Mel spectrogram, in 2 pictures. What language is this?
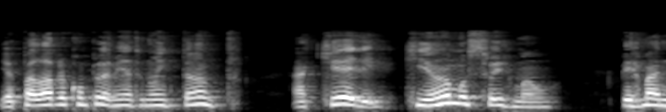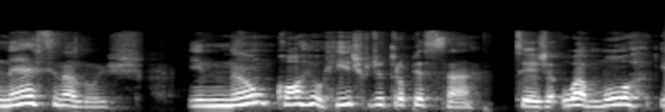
Portuguese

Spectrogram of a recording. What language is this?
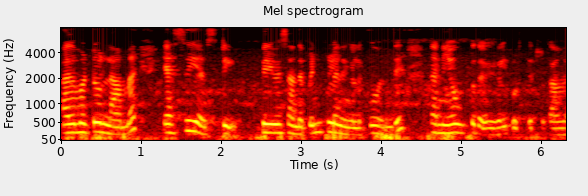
Tamil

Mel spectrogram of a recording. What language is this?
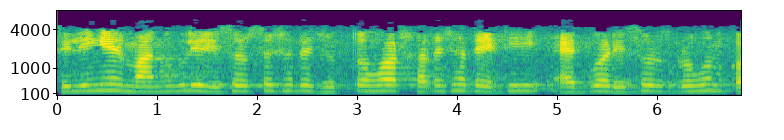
Bangla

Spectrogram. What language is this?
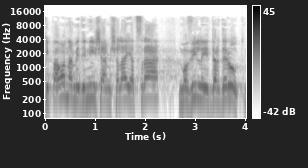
Hebrew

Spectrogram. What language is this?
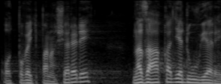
Czech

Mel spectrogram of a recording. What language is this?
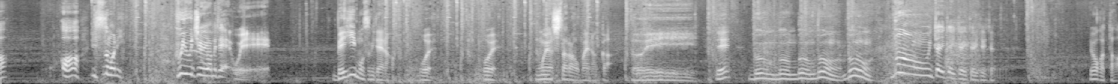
Japanese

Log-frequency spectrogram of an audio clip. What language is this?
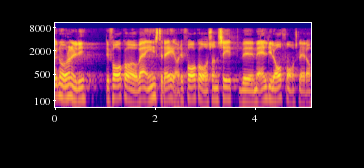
Danish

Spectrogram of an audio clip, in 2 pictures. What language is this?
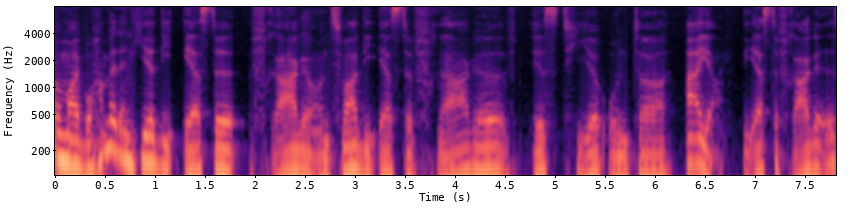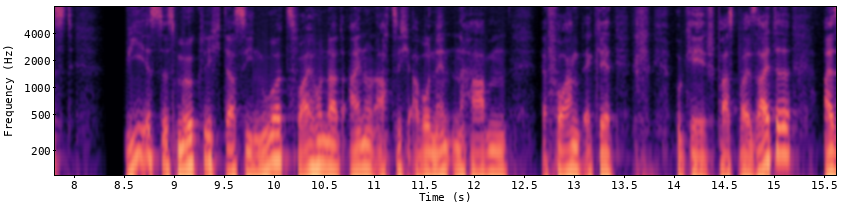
German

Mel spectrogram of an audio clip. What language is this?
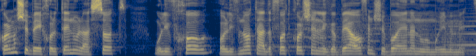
Hebrew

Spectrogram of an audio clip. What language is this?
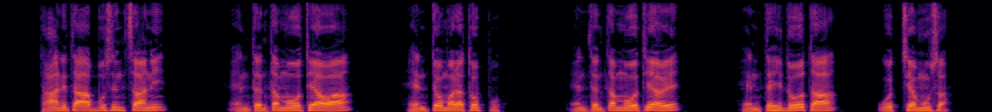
Dawro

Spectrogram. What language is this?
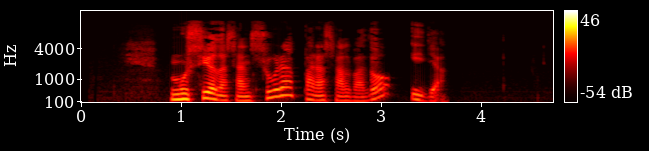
Catalan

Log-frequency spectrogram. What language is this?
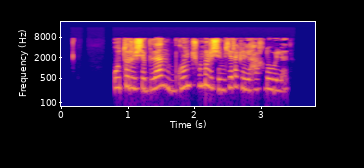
Uzbek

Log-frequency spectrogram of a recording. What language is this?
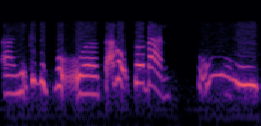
Vietnamese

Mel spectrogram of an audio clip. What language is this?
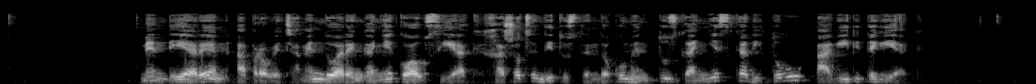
Basque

